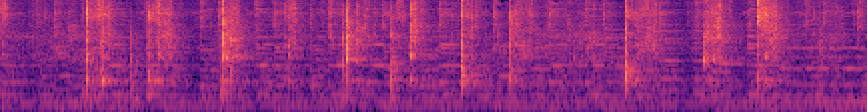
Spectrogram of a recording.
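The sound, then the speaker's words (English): Food being mixed and tossed with oregano in a bowl, heard as many irregular clinks, taps and light scrapes of a utensil against the dish. “all I'm gonna do is mix this up, toss it.”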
